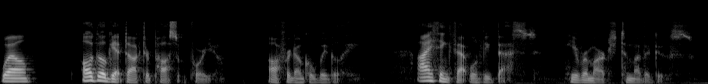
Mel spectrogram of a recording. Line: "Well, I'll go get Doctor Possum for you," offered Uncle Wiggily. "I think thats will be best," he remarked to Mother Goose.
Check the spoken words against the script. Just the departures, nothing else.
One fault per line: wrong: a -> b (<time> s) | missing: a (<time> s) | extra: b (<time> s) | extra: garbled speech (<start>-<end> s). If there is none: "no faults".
wrong: thats -> that (4.5 s)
